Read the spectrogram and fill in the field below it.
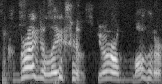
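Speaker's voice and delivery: put-on very high-pitched drunken stork voice. Retelling what the drunken stork said with the baby, in a put-on drunken stork voice. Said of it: "Do the voice again".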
